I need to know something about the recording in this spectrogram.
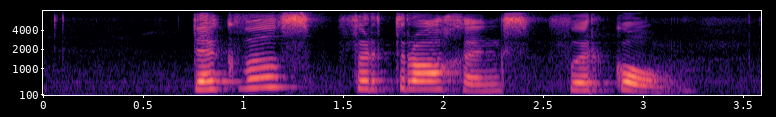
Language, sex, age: Afrikaans, female, 19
